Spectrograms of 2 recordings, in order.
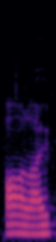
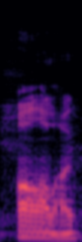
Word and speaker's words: Harlow: gaming is based in harlow but if you're from harlow you don't pronounce the ha because that's way too much effort so it's just arlo arlo because in essex we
